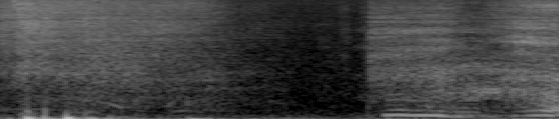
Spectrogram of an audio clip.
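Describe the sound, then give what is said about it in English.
A deep breath: a few soft low bumps at the start, a short quiet pause, then a rushing, breathy exhale that holds to the end. “Ready? Take a deep breath.”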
